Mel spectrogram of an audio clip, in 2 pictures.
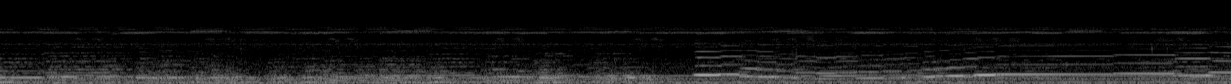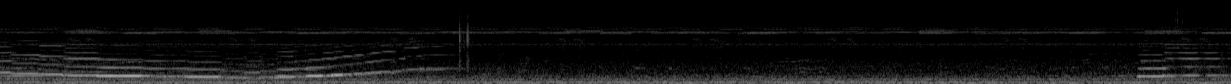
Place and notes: The College of New Jersey, Pennington Road, Ewing Township, NJ, USA - Saxophones
Saxophones rehearsing at night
